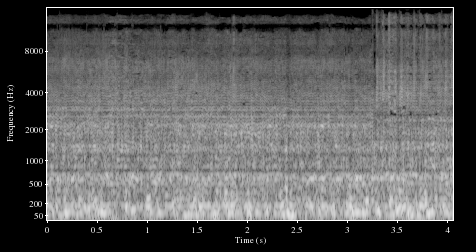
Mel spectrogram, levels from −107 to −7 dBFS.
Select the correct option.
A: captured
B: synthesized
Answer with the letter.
B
